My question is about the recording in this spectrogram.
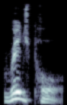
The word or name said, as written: ridgepole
